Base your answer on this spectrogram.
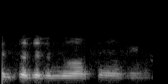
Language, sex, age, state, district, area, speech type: Tamil, male, 45-60, Tamil Nadu, Cuddalore, rural, conversation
